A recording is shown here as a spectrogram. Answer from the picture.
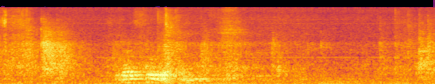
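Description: Meeting-room lull: a brief murmured voice, with a few soft rustles and scrapes of people shifting at the table.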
